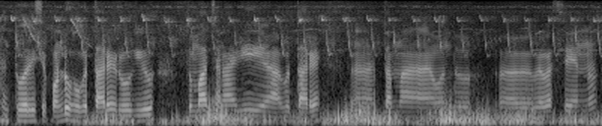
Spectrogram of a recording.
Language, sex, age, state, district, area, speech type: Kannada, male, 18-30, Karnataka, Tumkur, rural, spontaneous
